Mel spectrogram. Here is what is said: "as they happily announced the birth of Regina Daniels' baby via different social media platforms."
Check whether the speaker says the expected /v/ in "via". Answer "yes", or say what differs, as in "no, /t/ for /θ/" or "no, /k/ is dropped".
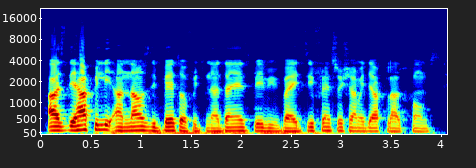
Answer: no, /b/ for /v/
